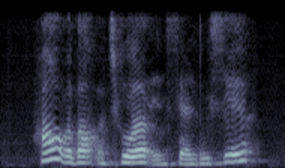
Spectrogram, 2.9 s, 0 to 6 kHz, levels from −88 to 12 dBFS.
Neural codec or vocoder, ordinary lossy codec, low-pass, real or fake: codec, 16 kHz, 1 kbps, FreqCodec, larger model; none; 5.4 kHz; fake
